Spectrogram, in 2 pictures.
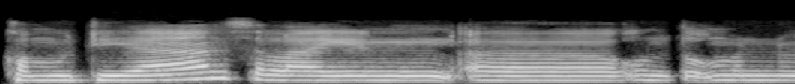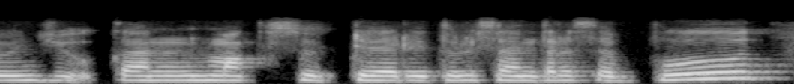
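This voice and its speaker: A woman teacher explaining a lesson slowly on a video call, with fillers and pauses. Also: medium pitch, fairly even intonation, darkish tone, clean tone, no echo. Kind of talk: online class lecture. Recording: dull lo-fi video call audio.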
